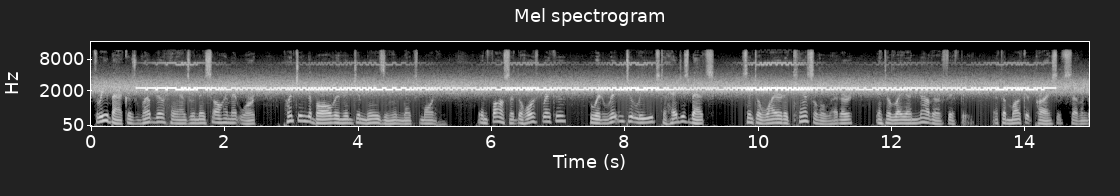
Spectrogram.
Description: RTTY (50 baud, 170 Hz shift), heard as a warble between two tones, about 2200 Hz centre, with radio static, fading, a narrow filter and speech in English. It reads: 49216 62442 28559 42271 96263 73042 31334 63216 18461 63508 11212 31637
